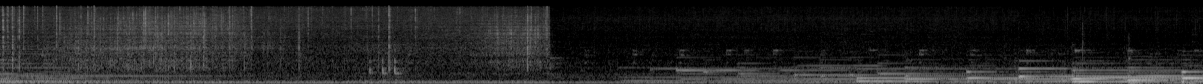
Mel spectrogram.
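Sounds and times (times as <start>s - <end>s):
soft background music: 0.0s - 2.4s, 6.0s - 12.0s
food sizzling in a pan: 0.0s - 5.5s.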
